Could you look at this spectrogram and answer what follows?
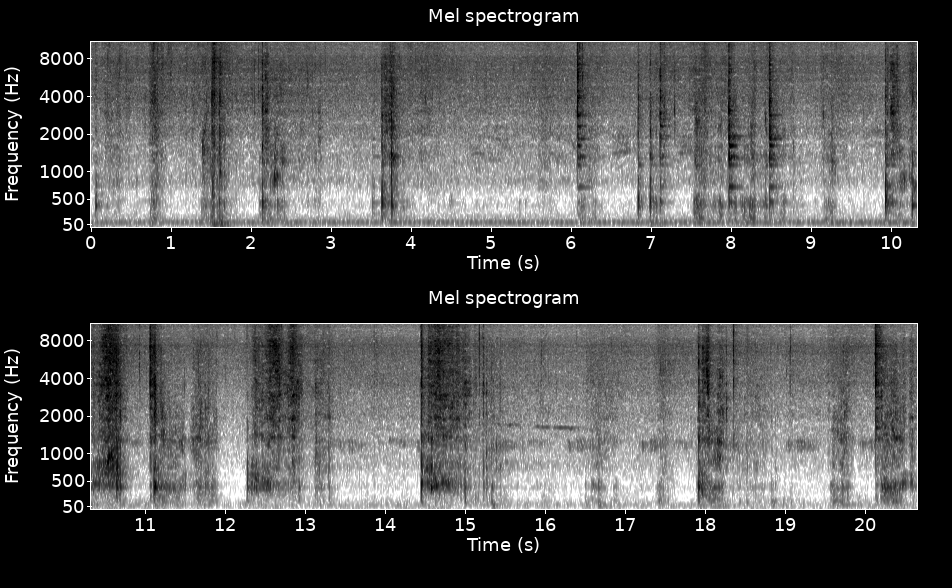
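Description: Boti (tripe) fries in ghee and oil with a constant close sizzle, while repeated scraping stirs from a spoon break through the bubbling hiss.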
